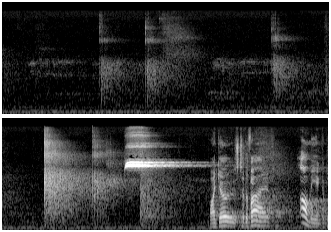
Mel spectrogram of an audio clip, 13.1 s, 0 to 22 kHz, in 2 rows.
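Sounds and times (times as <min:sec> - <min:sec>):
ball cracking against wall: 0:07.4 - 0:09.6.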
